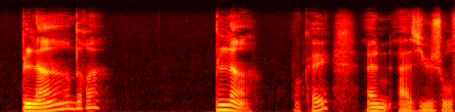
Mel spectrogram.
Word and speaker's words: plaint: Plaindre, plaint. Okay, and as usual, final T here is not pronounced, so you get craint, contraint, plaint. Okay.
